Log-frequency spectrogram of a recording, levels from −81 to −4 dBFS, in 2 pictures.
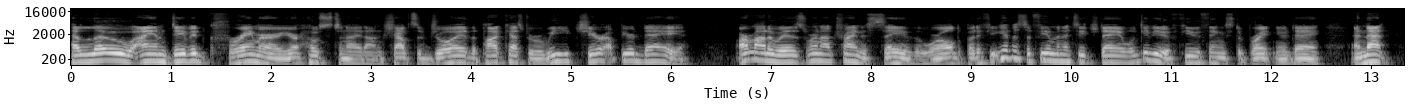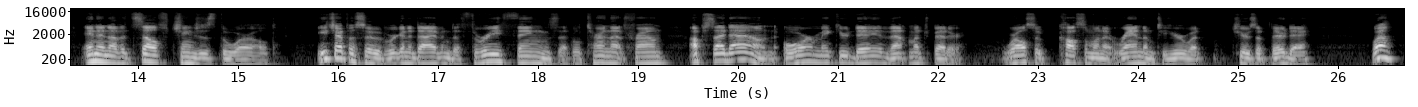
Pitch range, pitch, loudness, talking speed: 105-150 Hz, 125 Hz, -29 LUFS, 215 wpm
